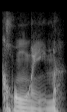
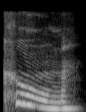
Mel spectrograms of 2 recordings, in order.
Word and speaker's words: cwm: I'm going to say it's something like cooaim. Um not bad. It's usually more like coom.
